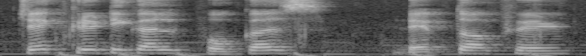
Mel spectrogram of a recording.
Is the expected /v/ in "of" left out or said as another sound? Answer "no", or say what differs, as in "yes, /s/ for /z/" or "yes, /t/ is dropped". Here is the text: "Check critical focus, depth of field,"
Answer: yes, /p/ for /v/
